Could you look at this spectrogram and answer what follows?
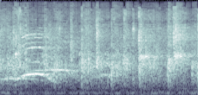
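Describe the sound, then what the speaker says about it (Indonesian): Church congregation clapping to welcome a speaker to the stage, a short burst of lively applause with a faint whistle or cheer at the start, fairly close and loud. "Kasih tepuk tangan."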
